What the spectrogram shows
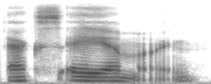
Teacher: The rhythmic stress falls heavily on the second syllable, examine, and it finishes with a very short, clipped E sound.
